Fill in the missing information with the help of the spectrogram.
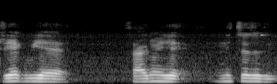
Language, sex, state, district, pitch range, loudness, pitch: Rajasthani, male, Rajasthan, Churu, 135-145 Hz, -17 LUFS, 140 Hz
